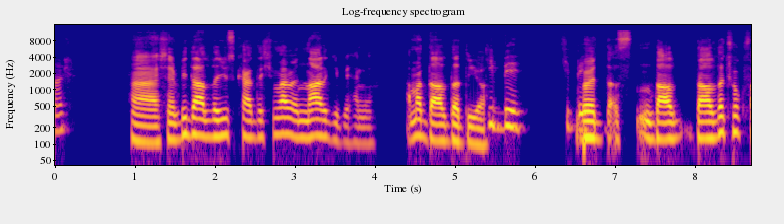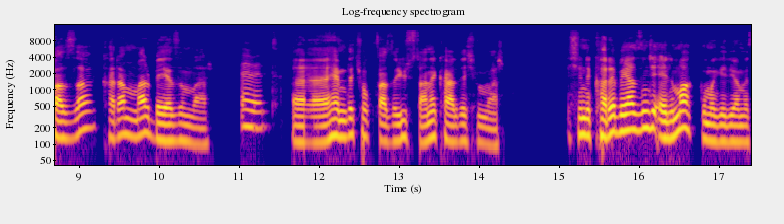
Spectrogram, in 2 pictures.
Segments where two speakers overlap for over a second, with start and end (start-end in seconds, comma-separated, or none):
none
